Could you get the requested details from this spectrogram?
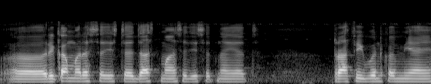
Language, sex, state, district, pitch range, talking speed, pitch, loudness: Marathi, male, Maharashtra, Pune, 130-140 Hz, 150 wpm, 135 Hz, -17 LUFS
